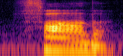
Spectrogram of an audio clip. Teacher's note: em inglês britânico dificilmente se pronunciam esses R's, só em alguns casos muito específicos se pronuncia esse R de forma rolada, ou seja, fazendo E uma palavra como essa é um dos melhores exemplos que eu posso te dar disso.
